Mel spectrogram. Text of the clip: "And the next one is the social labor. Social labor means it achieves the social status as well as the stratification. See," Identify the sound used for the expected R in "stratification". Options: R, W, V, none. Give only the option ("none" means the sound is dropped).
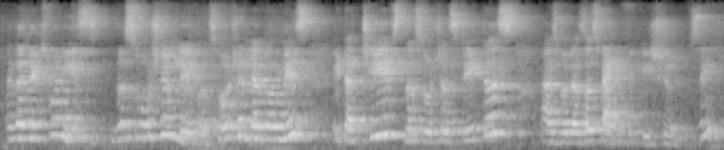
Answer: none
